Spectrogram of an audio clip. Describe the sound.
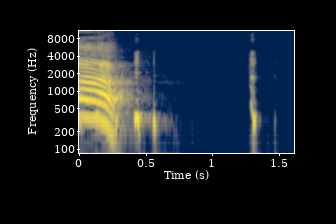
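A person vocally imitates the Wilhelm Scream movie scream: one short, loud yelp with a bright, strained tone that swoops downward in pitch, followed by a few faint mouth clicks and a breath.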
